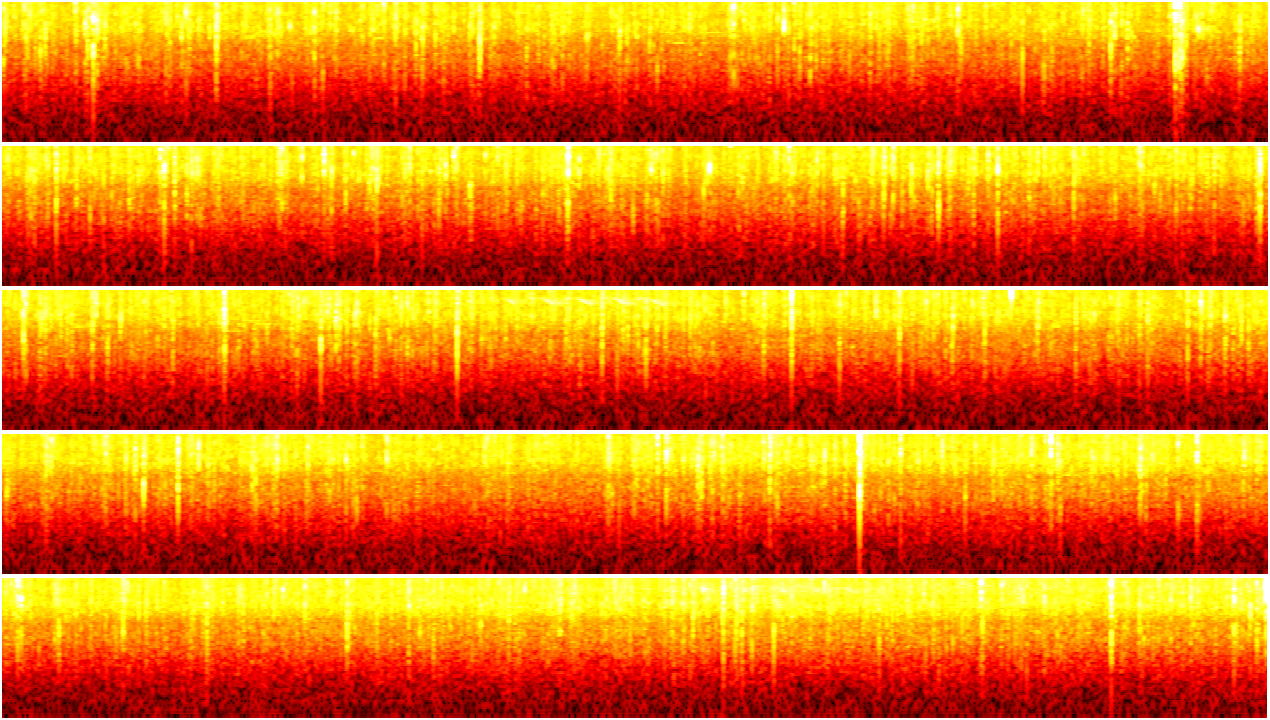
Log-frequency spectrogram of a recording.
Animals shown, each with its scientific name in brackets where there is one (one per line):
Black-and-white Warbler (Mniotilta varia)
